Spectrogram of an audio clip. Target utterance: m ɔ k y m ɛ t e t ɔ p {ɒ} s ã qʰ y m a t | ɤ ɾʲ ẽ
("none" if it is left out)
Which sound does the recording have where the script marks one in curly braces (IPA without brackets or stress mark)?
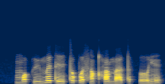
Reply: ʌ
